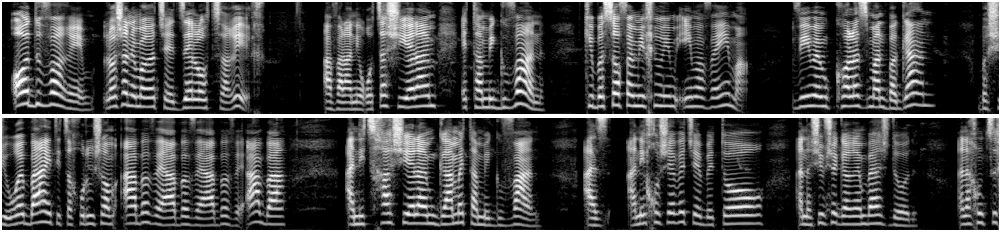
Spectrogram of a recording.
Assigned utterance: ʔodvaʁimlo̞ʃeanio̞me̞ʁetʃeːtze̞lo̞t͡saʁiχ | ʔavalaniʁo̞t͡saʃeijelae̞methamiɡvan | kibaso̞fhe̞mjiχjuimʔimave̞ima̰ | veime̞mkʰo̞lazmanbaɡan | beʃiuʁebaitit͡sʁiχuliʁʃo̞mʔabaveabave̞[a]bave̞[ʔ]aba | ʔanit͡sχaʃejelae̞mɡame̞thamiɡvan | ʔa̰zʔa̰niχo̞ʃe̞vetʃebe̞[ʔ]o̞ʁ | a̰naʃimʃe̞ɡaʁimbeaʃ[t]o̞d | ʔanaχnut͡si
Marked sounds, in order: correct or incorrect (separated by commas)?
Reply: correct, correct, incorrect, incorrect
